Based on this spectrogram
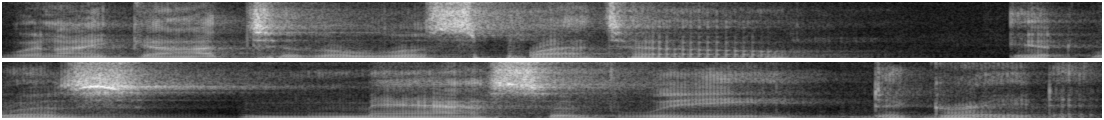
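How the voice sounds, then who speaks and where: Audible room echo surrounds a man speaking at a very slow pace with a medium pitch. His voice is somewhat breathy, with ordinary pitch variation. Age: 60s. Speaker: filmmaker and ecological restoration speaker. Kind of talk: lecture. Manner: halting.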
